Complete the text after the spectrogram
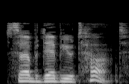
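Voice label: "subdebutante", British English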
